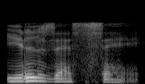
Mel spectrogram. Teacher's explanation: We're not pronouncing that ENT.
